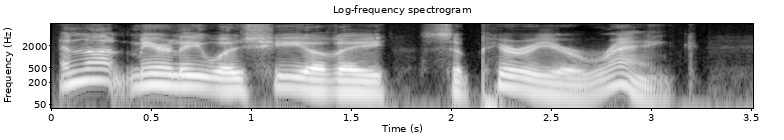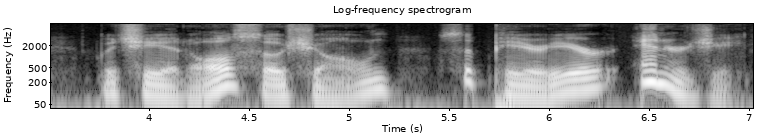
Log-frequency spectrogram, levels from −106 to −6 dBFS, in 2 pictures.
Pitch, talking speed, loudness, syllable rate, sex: 115 Hz, 135 wpm, -17 LUFS, 4.2 syllables/s, male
